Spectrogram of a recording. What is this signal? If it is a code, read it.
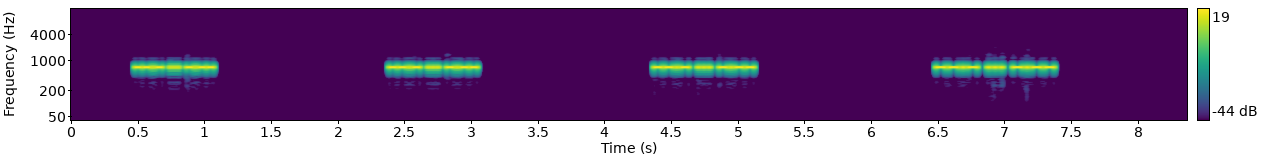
Morse code, heard as a keyed tone, about 62 wpm, 700 Hz. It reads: QSY QSY QSY QSY
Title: Speed-Racing Q-Codes - 50wpm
